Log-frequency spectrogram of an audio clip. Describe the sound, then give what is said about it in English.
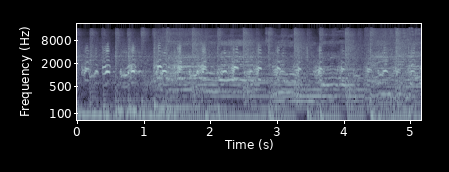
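Canada geese honk loudly and continuously, many overlapping calls from a flock, with no talking and a steady busy din throughout. “Looking at a Canada goose, you might not think their bodies are designed for fancy flying.”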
